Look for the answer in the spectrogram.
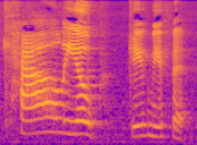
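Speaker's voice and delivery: "Calliope" slowly as KAL-ee-ope, rhyming with rope; mispronounced calliope. Real, not acted. Host reading an unfamiliar word, "Calliope" mispronounced KAL-ee-ope. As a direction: drag out "Calliope" with a silent final e. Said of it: "I'm not saying it right".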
